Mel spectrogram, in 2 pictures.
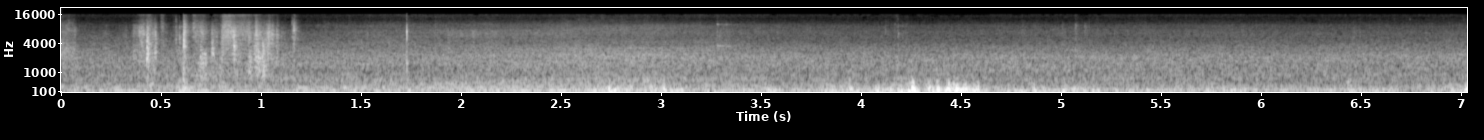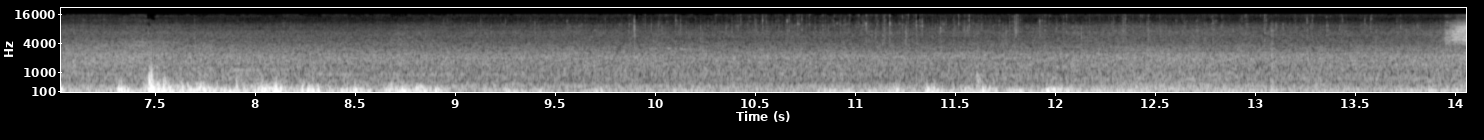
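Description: Car cabin noise while driving slowly: a steady low engine and road hum, with paper crackling in the first second and a few louder low bumps, the loudest about halfway through.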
